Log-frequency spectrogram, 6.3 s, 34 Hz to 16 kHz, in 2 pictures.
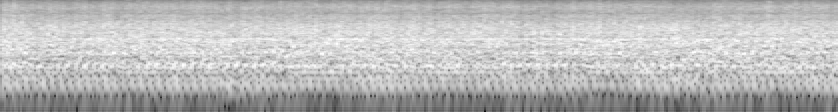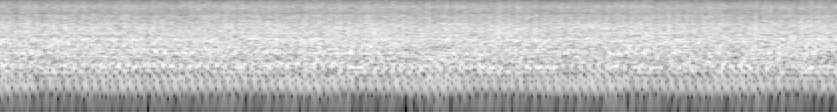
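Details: Small blue Walmart generator, about 15 years old, 110-120 V, running indoors on a lamp load, being left to run dry after fuel system work; steady, even drone with no misses, surges or knocks, running cleanly.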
